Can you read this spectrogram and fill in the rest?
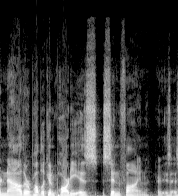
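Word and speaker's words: Sinn Féin: Irish republicanism where now the Republican party is Sin Fine is how you pronounce it yes it's in fine uh and it's just a matter of seeing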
